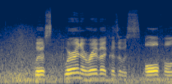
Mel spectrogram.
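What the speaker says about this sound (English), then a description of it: "hopefully you can hear me over this wind" Strong coastal wind off a headland with a big rock rushes and buffets steadily beneath someone talking loudly and close throughout.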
